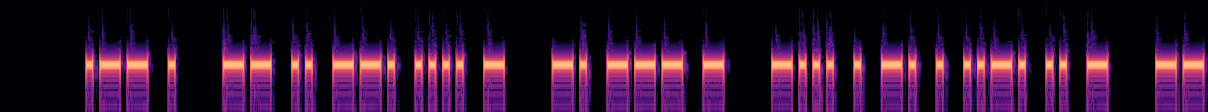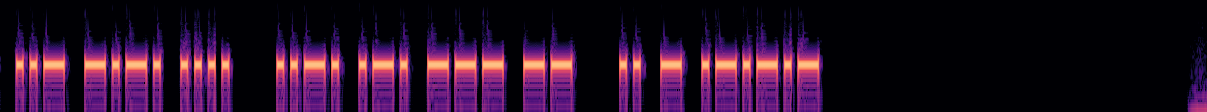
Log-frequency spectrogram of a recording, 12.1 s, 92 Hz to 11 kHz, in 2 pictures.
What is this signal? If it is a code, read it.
Morse code, heard as a keyed tone, about 34 wpm, 700 Hz. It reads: WE MIGHT NOT BENEFIT MUCH FROM IT.
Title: Sentences from Top 1000 Words - Review Part 6 - 35wpm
